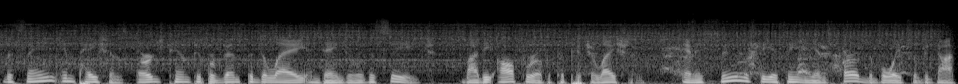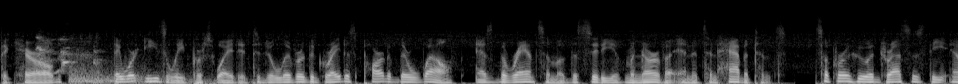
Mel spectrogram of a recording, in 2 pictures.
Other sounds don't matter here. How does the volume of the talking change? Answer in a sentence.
The loudness of the talking stays about the same.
